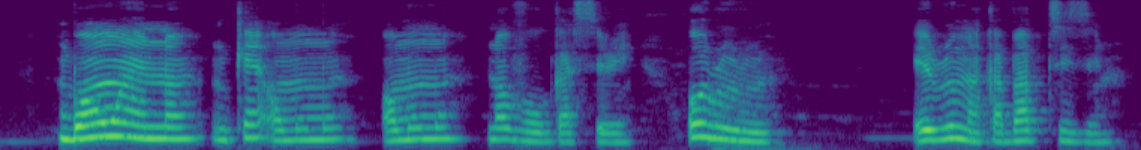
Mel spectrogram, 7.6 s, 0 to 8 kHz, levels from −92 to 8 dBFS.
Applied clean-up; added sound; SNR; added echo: none; none; none; none.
